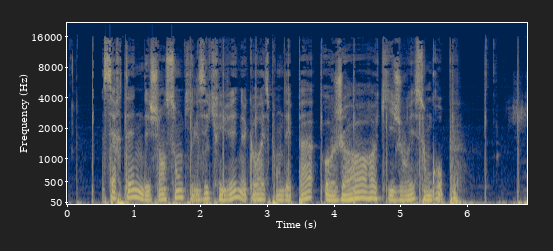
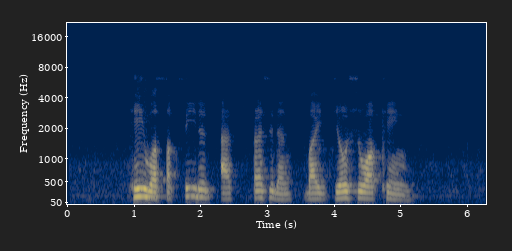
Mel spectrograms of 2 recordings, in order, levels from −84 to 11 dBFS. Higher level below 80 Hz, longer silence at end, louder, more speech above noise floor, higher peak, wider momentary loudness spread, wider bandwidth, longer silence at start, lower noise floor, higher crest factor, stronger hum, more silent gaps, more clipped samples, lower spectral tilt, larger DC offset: first, -24 dBFS vs -64 dBFS; second, 0 s vs 1.15 s; first, -14 LUFS vs -22 LUFS; second, 20 dB vs 46 dB; about the same, 0 dBFS vs -2 dBFS; about the same, 20 LU vs 18 LU; first, 16.5 kHz vs 3.4 kHz; second, 0.15 s vs 1 s; second, -33 dBFS vs -67 dBFS; second, 14 dB vs 22 dB; neither; neither; neither; second, -4.5 dB/octave vs -11.5 dB/octave; neither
